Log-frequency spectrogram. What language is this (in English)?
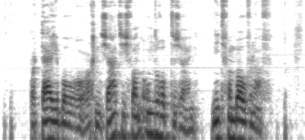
Dutch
